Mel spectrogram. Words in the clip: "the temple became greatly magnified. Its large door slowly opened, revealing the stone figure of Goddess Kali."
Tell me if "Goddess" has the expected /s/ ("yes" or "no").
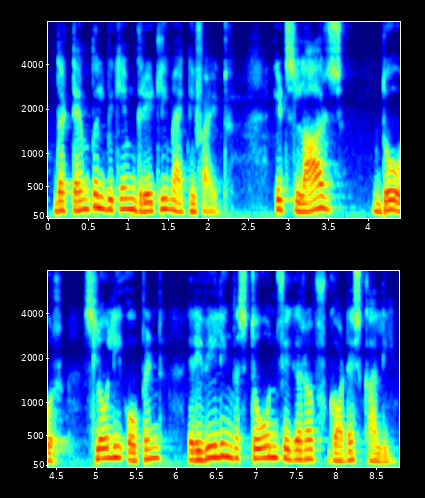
no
